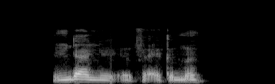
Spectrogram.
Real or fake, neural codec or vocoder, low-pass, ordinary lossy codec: real; none; 5.4 kHz; AAC, 32 kbps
